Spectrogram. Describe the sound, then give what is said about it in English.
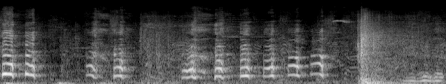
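Several people laugh in bursts, then a single loud door slam cuts in with a sharp bang, followed by a low murmur of voices. “I wish there was like a door close enough so I could slam it right now.”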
